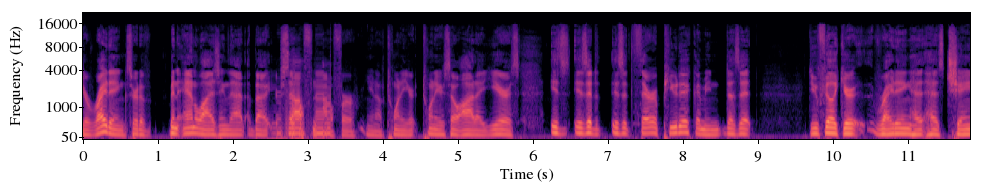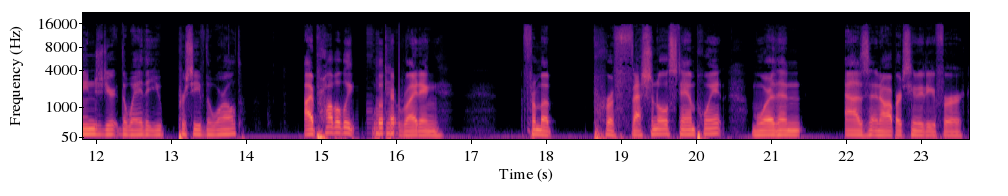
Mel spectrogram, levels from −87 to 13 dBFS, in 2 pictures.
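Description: From 2.45 to 3.30 s, between "been analyzing that about" and "for you know", and again from 15.42 to 16.04 s, the speech becomes a rigid metallic buzz at 134 Hz. This is robotic sound from repeated short buffers, likely from a roughly 7.5 ms chunk replayed over most of the passage.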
